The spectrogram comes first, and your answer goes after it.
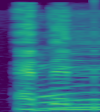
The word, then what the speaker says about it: Ebon: Eban as in like ebony. Ebony. Got it. Gotcha. I didn't have it spelled that way either. Now we do. Nice. All right, let's go to the eb and thread.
